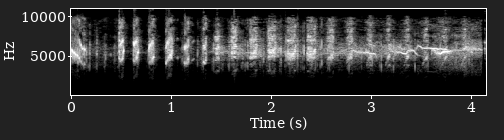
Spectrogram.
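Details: Swiftlet lure call of the 'kejar kawin' mating-chase kind: a few sharp pulsed chirps, then a continuous high buzzing twitter with faint thin whistles near the end.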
